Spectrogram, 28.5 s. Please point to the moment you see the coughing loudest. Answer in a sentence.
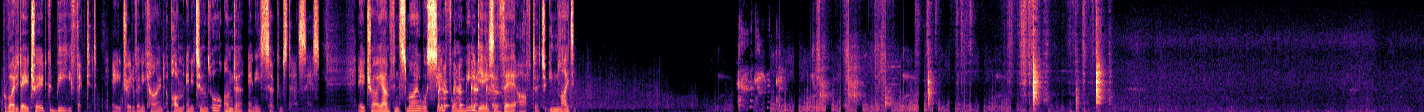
The volume of the coughing peaks at 9 seconds.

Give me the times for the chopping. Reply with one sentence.
You can hear the chopping from 16.2 to 22.2 s.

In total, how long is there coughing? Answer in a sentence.
You can hear the coughing for 3 seconds altogether.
